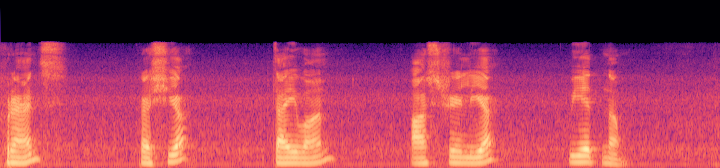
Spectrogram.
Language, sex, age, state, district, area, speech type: Sanskrit, male, 45-60, Andhra Pradesh, Chittoor, urban, spontaneous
